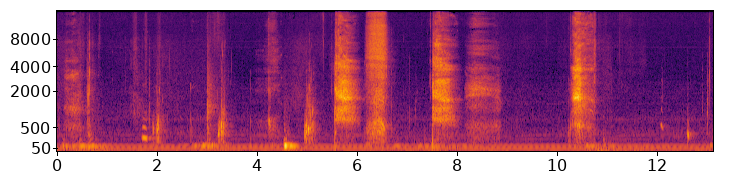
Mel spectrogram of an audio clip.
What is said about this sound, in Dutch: Ik drink even een slok water.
